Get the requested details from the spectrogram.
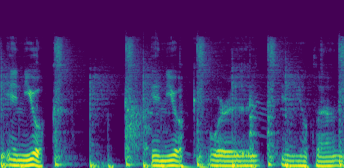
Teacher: In sounds like the English word in. Hyuk sounds like yuck, like with a quick, light guttural or aspirated H sound before the yuck vowel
